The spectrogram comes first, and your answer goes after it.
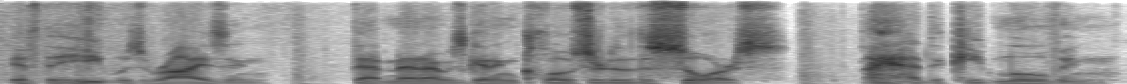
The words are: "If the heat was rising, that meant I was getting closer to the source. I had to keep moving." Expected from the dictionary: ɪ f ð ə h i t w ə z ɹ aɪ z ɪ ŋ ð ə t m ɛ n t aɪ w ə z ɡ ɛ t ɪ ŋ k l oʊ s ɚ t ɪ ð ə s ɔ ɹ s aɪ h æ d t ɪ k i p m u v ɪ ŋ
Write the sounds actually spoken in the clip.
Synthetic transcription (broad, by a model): ɪ f ð ə h i t w ə z ɹ aɪ z ɪ ŋ ð ə t m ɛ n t aɪ w ə z ɡ ɛ t ɪ ŋ k l oʊ s ɚ t ɪ ð ə s ɔ ɹ s aɪ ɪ d t ɪ k i p m u v ɪ ŋ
